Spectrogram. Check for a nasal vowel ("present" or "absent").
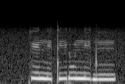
present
